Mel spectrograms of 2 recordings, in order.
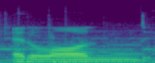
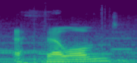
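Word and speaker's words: Edhellond: Edelond, yeah, we want to go for guard barracks. Ethelond. You don't pronounce the D.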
